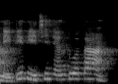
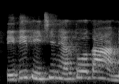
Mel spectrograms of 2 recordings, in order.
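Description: First: Said in the usual way. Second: Higher, louder first read of "Nǐ ti ti chi nian duo da?"; "Nǐ ti ti chi nian duo da?" sung out high with a falling "da"; emphatic model question. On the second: Shown as a demonstration. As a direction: lift the whole question up as a teacher's model. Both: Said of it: "repeated model question".

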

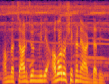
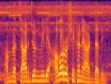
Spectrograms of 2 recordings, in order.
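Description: The two takes are said the same way.

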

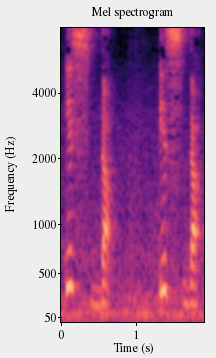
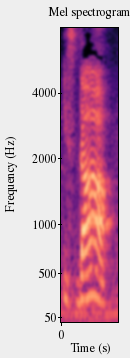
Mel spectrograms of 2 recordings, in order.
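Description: First: "isda" as IS-da, falling; correct first-syllable stress. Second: "isda" stressed on a loud final DA; wrong final stress. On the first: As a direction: stress IS in "isda", let da drop. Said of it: "It would be". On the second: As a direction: hit the last syllable of "isda", is-DA. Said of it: "Not isda". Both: Shown as a demonstration.

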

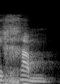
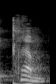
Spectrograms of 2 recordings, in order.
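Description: First: "Kham" with a throaty Khoi G; Khoi pronunciation. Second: "Kham" with a plosive Xhosa K; Xhosa pronunciation. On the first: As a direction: scrape the first sound of "Kham" in the throat. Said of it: "but in Khoi we say Kham". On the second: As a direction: open "Kham" on a hard K, no throat friction. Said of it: "The, the Xhosas will say Kham". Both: Shown as a demonstration.

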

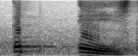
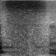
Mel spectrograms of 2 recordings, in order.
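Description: First: "it is" as two full words; both words of "it is" clearly sounded; full form. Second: "it's" as one syllable; single syllable ending in ts, "it's"; contracted form. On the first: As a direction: say "it is" uncontracted. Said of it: "chúng ta đọc đầy đủ". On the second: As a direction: squeeze "it is" into "it's". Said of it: "các bạn đọc là". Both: Shown as a demonstration.

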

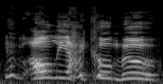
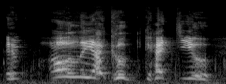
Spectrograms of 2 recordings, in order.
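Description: First: "only" stressed through a sob; crying out. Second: Said in the usual way. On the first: Acted. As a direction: break into tears on "If only". Captive strains against his bonds.

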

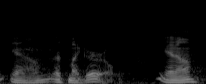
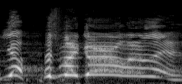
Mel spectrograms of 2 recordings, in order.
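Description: First: Soft, low, fond murmur; much softer tender take. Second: Much higher, much louder, slow, stretched cheer; full-voiced shouted take; proud shout. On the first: Retold or imitated. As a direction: say it quietly, full of affection. Tender aside about his daughter. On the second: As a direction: scream it across the field at your daughter. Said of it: "And I'm freaking out".

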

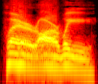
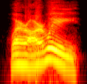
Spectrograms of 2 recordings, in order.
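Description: First: Slow, loud furious demand; captain Speedy's furious question; angry captain. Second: Louder still, red-faced shout; captain repeating in purple rage; furious repeat. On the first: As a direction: bark it out, barely holding the rage. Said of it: "his anger permitted him to utter". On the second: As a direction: spit the question out in a fury. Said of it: "he repeated with purple face". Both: A narrator's reading.

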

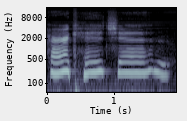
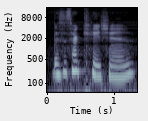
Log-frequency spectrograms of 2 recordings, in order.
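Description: First: "Her kitchen" stretched very slow; drawn-out. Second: Said in the usual way. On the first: Shown as a demonstration. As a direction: savor each word of "Her kitchen".

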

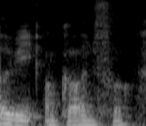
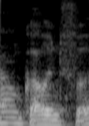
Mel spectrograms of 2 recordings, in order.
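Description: First: Softer, resigned repeat of encore une fois; quiet rueful echo. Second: Said in the usual way. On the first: Real, not acted. Admitting her bad reading month to viewers, quietly rueful.

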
